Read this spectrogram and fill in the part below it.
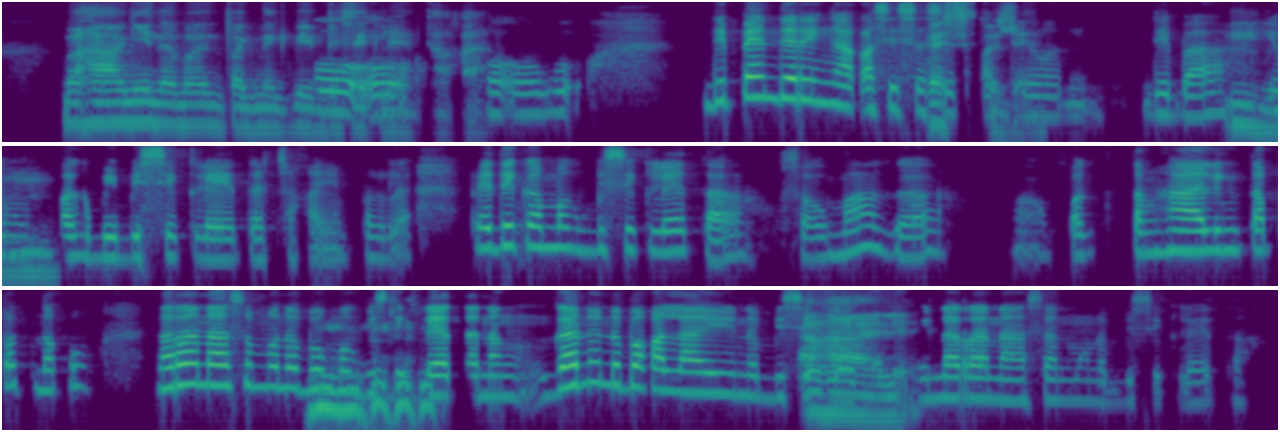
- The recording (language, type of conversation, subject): Filipino, unstructured, Ano ang opinyon mo tungkol sa paglalakad kumpara sa pagbibisikleta?
- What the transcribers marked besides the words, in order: other background noise; laugh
